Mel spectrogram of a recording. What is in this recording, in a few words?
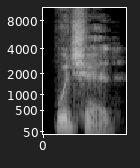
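"woodshed", Australian English; pronunciations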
